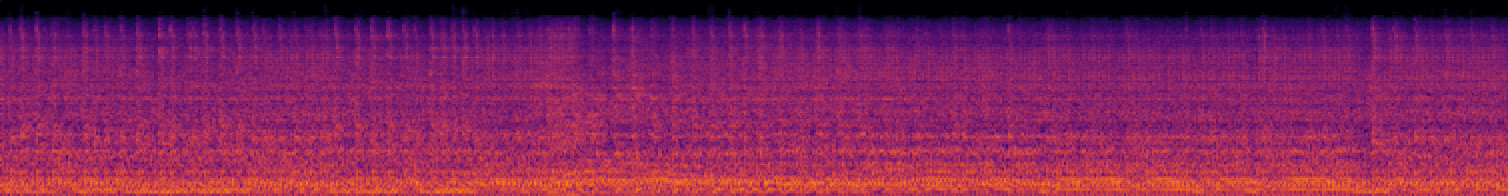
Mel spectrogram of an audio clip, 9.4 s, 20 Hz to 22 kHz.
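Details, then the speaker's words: A 1976 Suzuki TS185 two-stroke dirt bike, long-stored and just revived with no air cleaner fitted, gives loud, buzzy ringing that holds steady with small pitch shifts as the idle adjustment screw is turned. The idle speed is still being set. "okay so that's your idle that's basically your idle adjustment screw so he whoever had messed with this last time had it way closer"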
